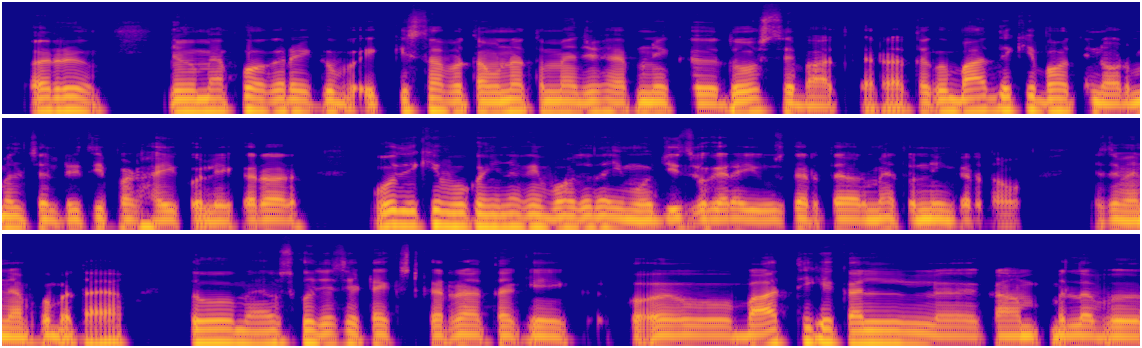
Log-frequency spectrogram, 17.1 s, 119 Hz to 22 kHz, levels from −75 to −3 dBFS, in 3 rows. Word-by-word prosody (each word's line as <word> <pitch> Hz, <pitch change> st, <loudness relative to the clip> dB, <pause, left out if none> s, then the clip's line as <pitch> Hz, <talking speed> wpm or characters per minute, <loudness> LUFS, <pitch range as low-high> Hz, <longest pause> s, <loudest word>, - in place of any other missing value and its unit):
और 130 Hz, 0 st, +3 dB, 0.6 s
देखो 120 Hz, 0 st, +4 dB
मैं 125 Hz, 0 st, +3 dB
आपको 130 Hz, +3 st, +1 dB
अगर 120 Hz, +1 st, +1 dB
एक 115 Hz, -, -4 dB, 0.2 s
एक -, -, -2 dB
किस्सा 125 Hz, +1 st, 0 dB
बताऊँ 110 Hz, -1 st, +2 dB
ना 120 Hz, -, +4 dB
तो 115 Hz, -, -4 dB
मैं 115 Hz, 0 st, +2 dB
जो 110 Hz, +1 st, +1 dB
है 115 Hz, -, 0 dB
अपने 110 Hz, 0 st, +1 dB
एक 105 Hz, -, -6 dB
दोस्त 120 Hz, +3 st, +1 dB
से 110 Hz, -, +1 dB
बात 90 Hz, -, -4 dB
कर -, -, -5 dB
रहा -, -, -2 dB
था -, -, +1 dB
कोई 120 Hz, +2 st, +1 dB
बात 125 Hz, +2 st, +2 dB
देखिए 135 Hz, 0 st, +1 dB
बहुत 120 Hz, 0 st, +2 dB
ही 110 Hz, -, +2 dB
नॉर्मल 105 Hz, +3 st, +1 dB
चल 105 Hz, -, 0 dB
रही 100 Hz, +2 st, -3 dB
थी 110 Hz, -, 0 dB
पढ़ाई 100 Hz, -2 st, 0 dB
को -, -, +1 dB
लेकर 95 Hz, +2 st, -1 dB
और 100 Hz, +4 st, -1 dB, 0.4 s
वो 140 Hz, -, +4 dB
देखिए 145 Hz, 0 st, +2 dB
वो 135 Hz, -1 st, +4 dB
कहीं 125 Hz, -1 st, +3 dB
न 125 Hz, 0 st, +2 dB
कहीं 125 Hz, 0 st, +3 dB
बहुत 115 Hz, 0 st, +1 dB
ज़्यादा 115 Hz, 0 st, +2 dB
इमोजिस 105 Hz, 0 st, 0 dB
वगैरह 105 Hz, +1 st, +1 dB
यूज़ 100 Hz, -1 st, -2 dB
करता 105 Hz, -1 st, -1 dB
है। 105 Hz, -, +2 dB
और 100 Hz, -, -1 dB
मैं 105 Hz, -, -2 dB
तो -, -, -4 dB
नहीं 105 Hz, -1 st, +2 dB
करता -, -, -7 dB
हूँ -, -, -8 dB, 0.4 s
जैसे 100 Hz, +2 st, -2 dB
मैंने 95 Hz, 0 st, +3 dB
आपको 95 Hz, -, -1 dB
बताया। -, -, 0 dB, 0.4 s
तो 130 Hz, 0 st, +4 dB
मैं 120 Hz, -1 st, 0 dB
उसको 125 Hz, +1 st, 0 dB
जैसे 110 Hz, 0 st, -1 dB
टेक्स्ट 110 Hz, -1 st, -4 dB
कर 100 Hz, -, 0 dB
रहा 105 Hz, 0 st, +1 dB
था 100 Hz, -, +2 dB
कि 95 Hz, -1 st, +1 dB, 0.4 s
ओ 100 Hz, 0 st, 0 dB
बात 110 Hz, +5 st, +3 dB
थी 140 Hz, -, +3 dB
कि 135 Hz, -, +3 dB
कल 120 Hz, 0 st, +2 dB, 0.5 s
अ -, -, -10 dB
काम 100 Hz, 0 st, 0 dB
मतलब 100 Hz, -1 st, 0 dB
110 Hz, 265 wpm, -20 LUFS, 100-120 Hz, 0.6 s, देखो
